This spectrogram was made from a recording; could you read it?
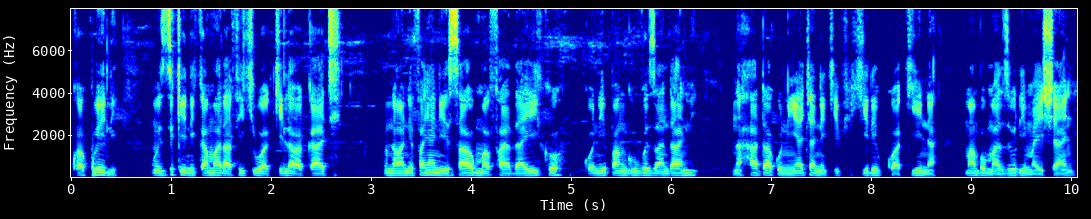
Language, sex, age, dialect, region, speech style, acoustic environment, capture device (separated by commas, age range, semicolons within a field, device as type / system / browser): Swahili, male, 18-24, Kenya - Mombasa, Kenya, focused, nature, mobile / Linux / Chrome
